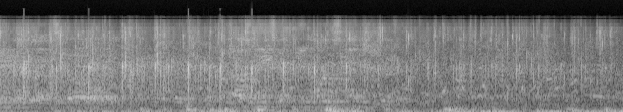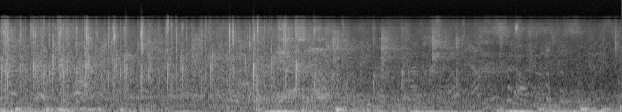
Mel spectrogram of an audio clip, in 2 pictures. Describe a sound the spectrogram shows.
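A group of people shuffle and walk across a wooden floor.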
